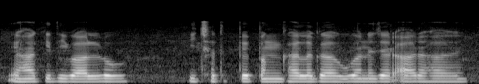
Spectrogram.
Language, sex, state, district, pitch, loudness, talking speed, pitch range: Hindi, male, Uttar Pradesh, Lalitpur, 135 Hz, -16 LUFS, 165 wpm, 135-140 Hz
